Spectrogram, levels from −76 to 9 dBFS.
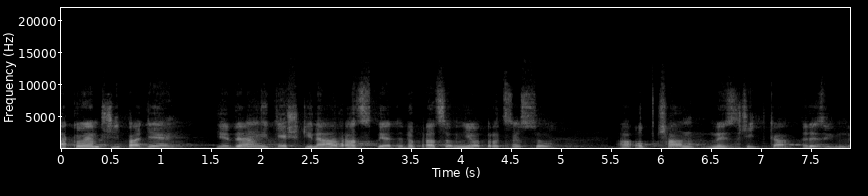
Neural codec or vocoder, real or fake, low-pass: codec, 44.1 kHz, 2.6 kbps, DAC; fake; 14.4 kHz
